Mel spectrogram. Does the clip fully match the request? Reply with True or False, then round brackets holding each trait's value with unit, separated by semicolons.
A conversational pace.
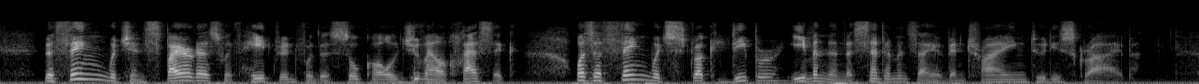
True (145 wpm)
